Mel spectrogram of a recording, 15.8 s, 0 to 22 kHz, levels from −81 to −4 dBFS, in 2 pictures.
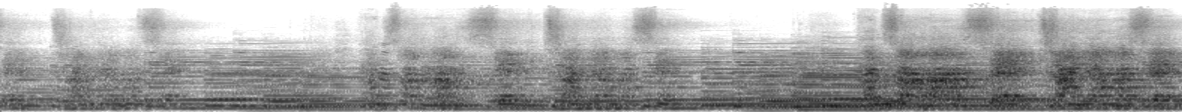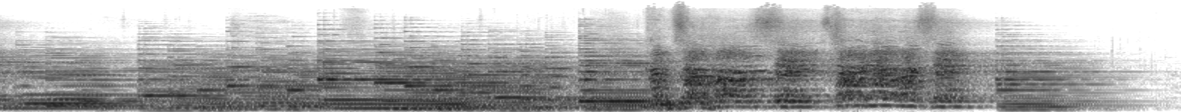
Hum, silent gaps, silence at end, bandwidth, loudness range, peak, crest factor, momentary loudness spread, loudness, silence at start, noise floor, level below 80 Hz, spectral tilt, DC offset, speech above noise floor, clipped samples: none; none; 0.45 s; 19 kHz; 6 LU; -2 dBFS; 16 dB; 10 LU; -18 LUFS; 0 s; -48 dBFS; -52 dBFS; -5 dB/octave; under 0.1%; 30 dB; under 0.1%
